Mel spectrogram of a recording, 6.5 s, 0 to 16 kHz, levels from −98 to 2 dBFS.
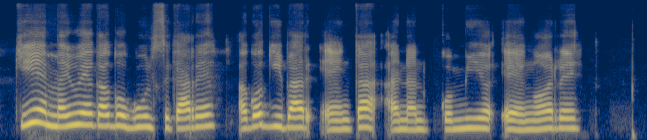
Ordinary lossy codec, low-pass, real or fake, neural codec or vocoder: none; 14.4 kHz; fake; codec, 44.1 kHz, 7.8 kbps, DAC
